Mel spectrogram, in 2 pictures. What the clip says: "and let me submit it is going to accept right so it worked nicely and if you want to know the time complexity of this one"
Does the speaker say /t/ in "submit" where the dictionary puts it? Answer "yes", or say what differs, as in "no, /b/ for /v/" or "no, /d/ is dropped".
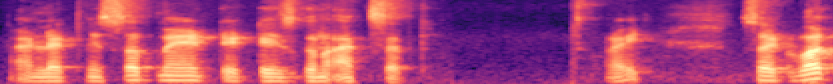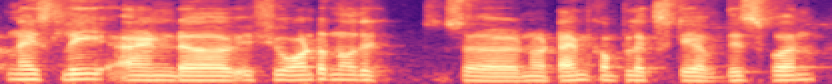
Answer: yes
